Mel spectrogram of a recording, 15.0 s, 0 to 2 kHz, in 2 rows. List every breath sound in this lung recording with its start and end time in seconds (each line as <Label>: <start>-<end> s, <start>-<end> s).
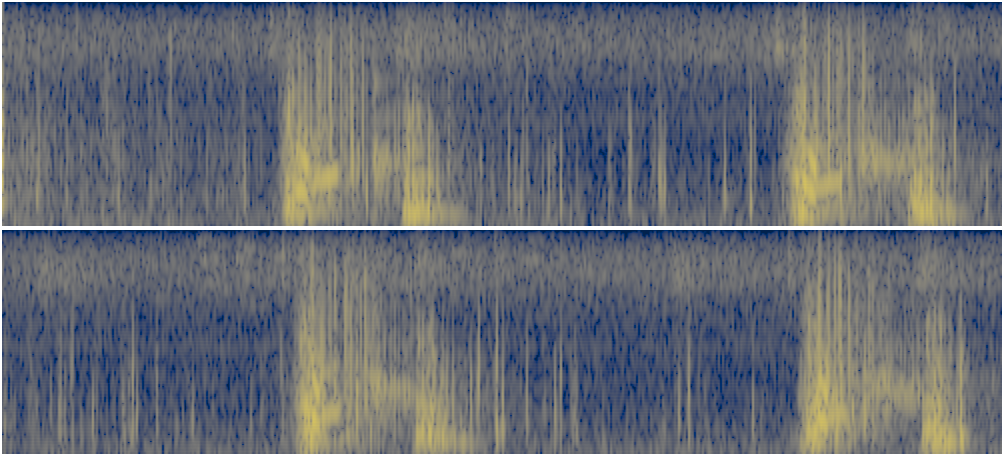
Inhalation: 1.99-2.70 s, 5.88-6.58 s, 9.71-10.42 s, 13.49-14.19 s
Exhalation: 2.90-3.62 s, 6.72-7.44 s, 10.55-11.35 s, 14.31-14.97 s
Wheeze: 1.99-2.70 s, 5.88-6.58 s, 9.71-10.19 s, 13.49-13.97 s
Crackles: 2.90-3.62 s, 6.72-7.44 s, 10.55-11.35 s, 14.31-14.97 s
